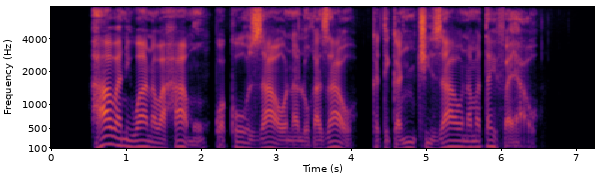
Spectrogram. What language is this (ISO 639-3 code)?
swa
